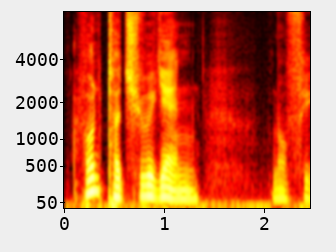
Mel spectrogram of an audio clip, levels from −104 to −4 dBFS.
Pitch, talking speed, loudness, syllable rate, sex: 105 Hz, 145 wpm, -17 LUFS, 5.8 syllables/s, male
